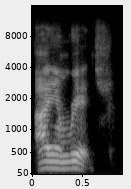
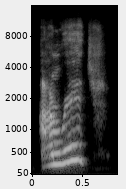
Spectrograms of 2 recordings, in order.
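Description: First: It is a forceful, flat statement. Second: It is a surprised, questioning exclamation. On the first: It is being pushed onto the mind by force. The speaker calls it wrong. "that's forceful" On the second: It is wondering, delighted news just received. The speaker calls it right. "put a question mark at the end. ... See how that goes in easier?"

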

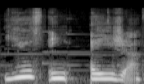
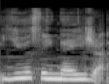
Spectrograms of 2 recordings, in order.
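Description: First: The three words are said separately. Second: The three words are linked together smoothly.

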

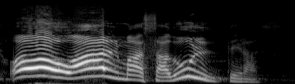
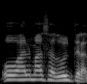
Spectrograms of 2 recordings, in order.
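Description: First: It is exclaimed strongly and forcefully. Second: It is said flatly, without force.

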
